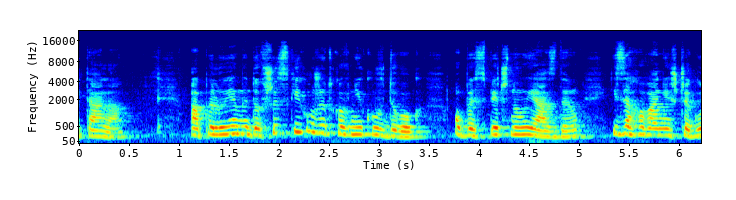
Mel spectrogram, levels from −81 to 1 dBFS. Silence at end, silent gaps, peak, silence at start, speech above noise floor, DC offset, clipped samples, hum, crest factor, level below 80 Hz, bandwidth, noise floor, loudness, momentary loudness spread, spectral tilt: 0 s; none; -6 dBFS; 0 s; 25 dB; under 0.1%; under 0.1%; none; 16 dB; -64 dBFS; 16 kHz; -48 dBFS; -24 LUFS; 10 LU; -5.5 dB/octave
